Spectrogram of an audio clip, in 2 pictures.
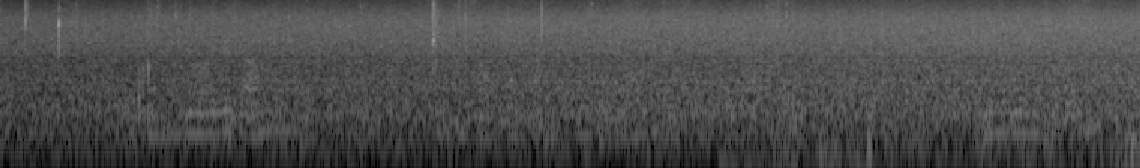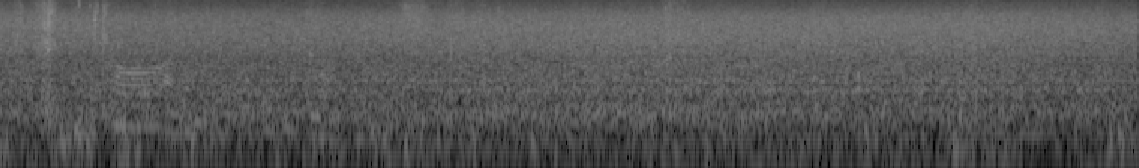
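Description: Steady high-pitched hiss of outdoor forest ambience that slowly grows louder, with a few faint clicks and rustles.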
